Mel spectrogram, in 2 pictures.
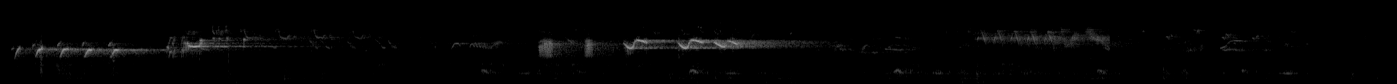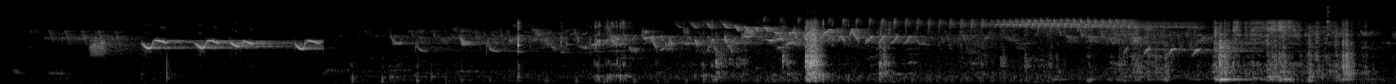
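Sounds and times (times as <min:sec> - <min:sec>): small birds chirping: 0:00.2 - 0:27.9
crackling hiss: 0:18.0 - 0:27.6.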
